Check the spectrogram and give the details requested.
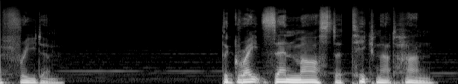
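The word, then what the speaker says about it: Thích Nhất Hạnh: The great Zen master Tiknathhan whom we can call Tiknat Han for ease of pronunciation often reminded us breathing in I calm my body.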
